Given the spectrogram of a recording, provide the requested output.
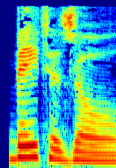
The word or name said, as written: betazole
